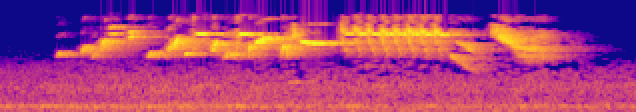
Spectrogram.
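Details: European goldfinch in song, delivering a lively, varied twittering phrase of quick high trills and slurred chirps that rise and fall, with a short pause before a final bright burst.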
